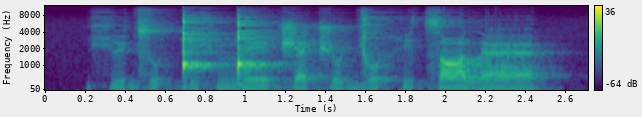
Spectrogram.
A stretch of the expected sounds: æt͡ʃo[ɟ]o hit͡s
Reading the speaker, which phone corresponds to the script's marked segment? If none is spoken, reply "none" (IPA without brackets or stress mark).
ɟ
